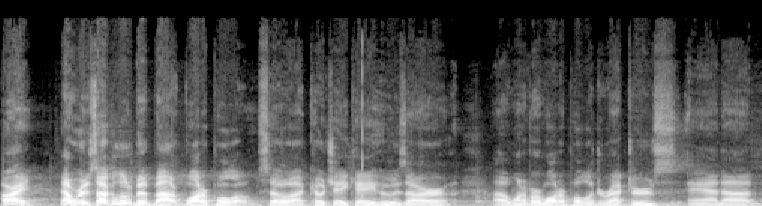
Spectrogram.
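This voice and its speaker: A man's voice: mid-range voice, steady tone, a little fast, slight background noise. A man, the head swim coach, addressing families at a team meeting, informal and full of fillers. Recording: long reverb in a large hall.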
